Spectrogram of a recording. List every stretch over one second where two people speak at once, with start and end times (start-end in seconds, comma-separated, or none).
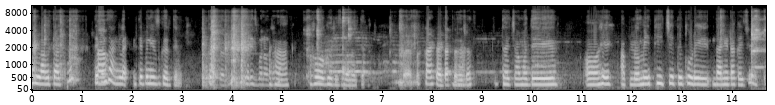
none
